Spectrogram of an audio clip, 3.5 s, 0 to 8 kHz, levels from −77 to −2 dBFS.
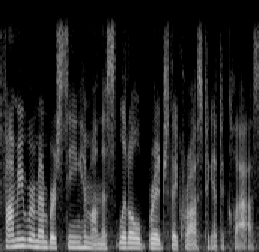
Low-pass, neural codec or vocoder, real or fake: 7.2 kHz; none; real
